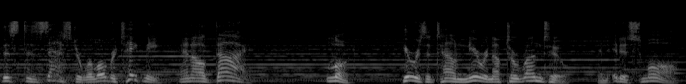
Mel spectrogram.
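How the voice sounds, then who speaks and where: A man's voice: medium pitch, sing-song, moderate pace, highs cut off, music in the background, lightly acted. A man playing an anxious, fretful refugee beseeching for his life in a Bible audio drama. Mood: fearful pleading.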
